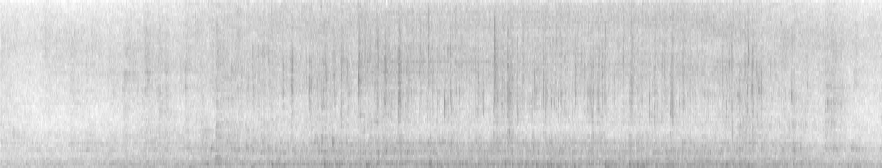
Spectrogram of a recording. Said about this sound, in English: But to begin with, I'm just gonna boil up some pasta. So let me just fill this big pot that I have here with some water.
